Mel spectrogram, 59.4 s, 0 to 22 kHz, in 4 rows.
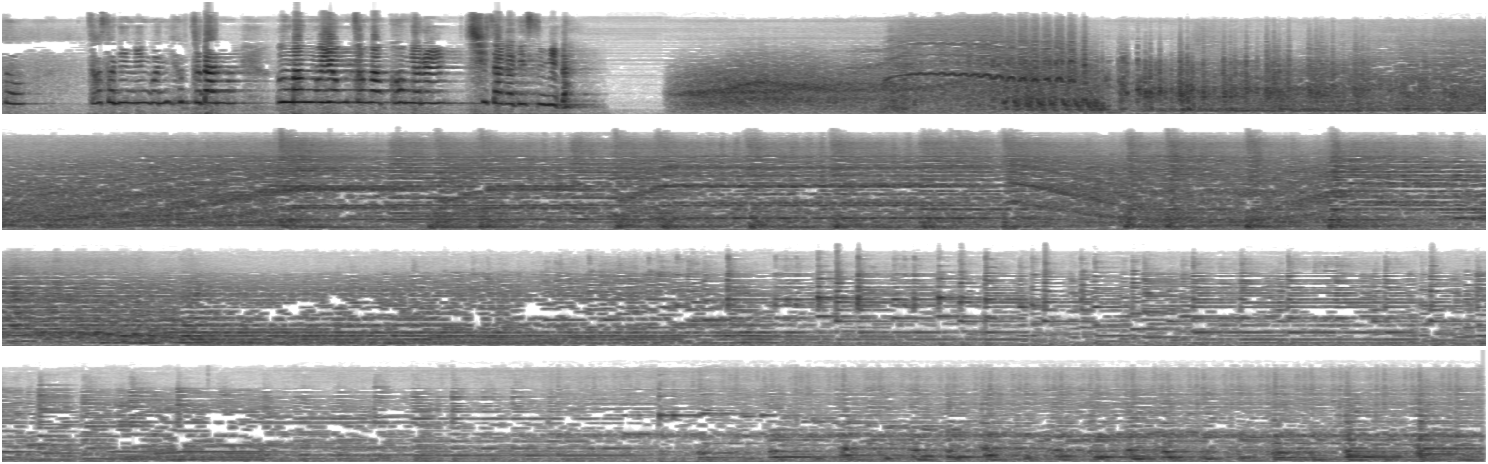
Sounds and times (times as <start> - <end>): Music: 13.8 - 59.3.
